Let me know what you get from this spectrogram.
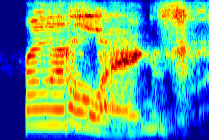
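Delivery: high cooing. Real, not acted. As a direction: coo it up high and delighted. Cooing repeated, second higher.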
